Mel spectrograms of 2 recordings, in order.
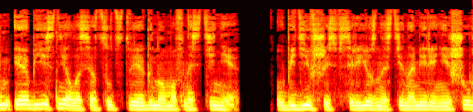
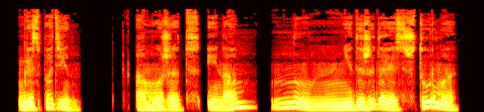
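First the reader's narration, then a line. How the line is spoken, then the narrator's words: Timid suggestion. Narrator (Russian): робко предложил Лидас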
